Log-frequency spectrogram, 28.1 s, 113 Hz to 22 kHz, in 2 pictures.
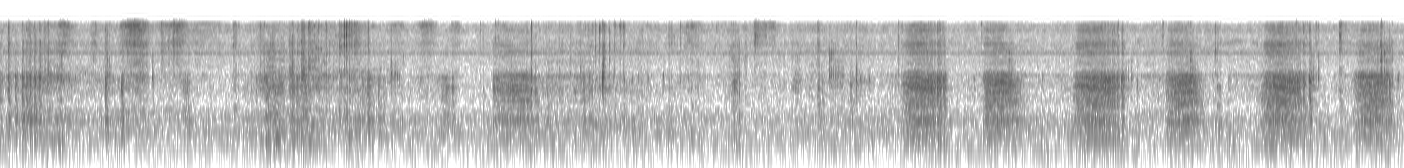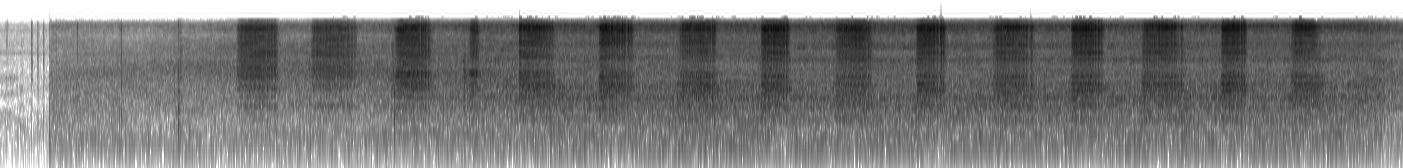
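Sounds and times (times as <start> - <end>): steering squeaking: 14.6 - 28.0.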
